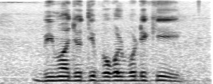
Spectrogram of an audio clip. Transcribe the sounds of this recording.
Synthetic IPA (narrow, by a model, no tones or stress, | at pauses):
bimad͡ʑot̪ipɾokolpoʈiki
